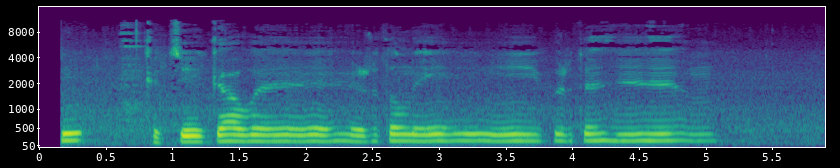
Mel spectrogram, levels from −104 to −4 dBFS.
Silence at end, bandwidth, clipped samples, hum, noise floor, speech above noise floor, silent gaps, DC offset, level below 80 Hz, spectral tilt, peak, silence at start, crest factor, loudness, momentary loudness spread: 0.85 s; 11 kHz; under 0.1%; none; -54 dBFS; 31 dB; none; under 0.1%; -72 dBFS; -8 dB/octave; -8 dBFS; 0.15 s; 16 dB; -24 LUFS; 14 LU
